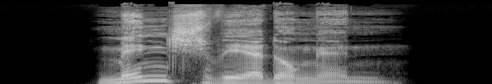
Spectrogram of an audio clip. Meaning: plural of Menschwerdung
- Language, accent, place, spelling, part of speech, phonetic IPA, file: German, Germany, Berlin, Menschwerdungen, noun, [ˈmɛnʃˌveːɐ̯dʊŋən], De-Menschwerdungen.ogg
